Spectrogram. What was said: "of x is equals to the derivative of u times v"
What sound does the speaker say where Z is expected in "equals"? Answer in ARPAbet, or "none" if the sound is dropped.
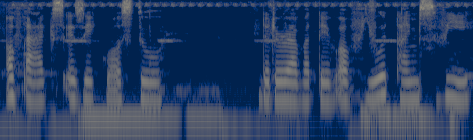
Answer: S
